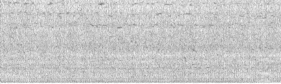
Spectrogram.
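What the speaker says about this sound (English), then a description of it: "You'll notice a very different sound to the engine. Much deeper. The exhaust is quite a bit larger." A Kitfox light aircraft engine fitted with a larger exhaust gives a deep, steady drone at idle. It is loud and close, with a constant low rumble and no talking.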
